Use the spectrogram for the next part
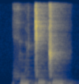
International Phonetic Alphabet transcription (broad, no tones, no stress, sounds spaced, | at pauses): x ũ z ǀ ĩ ǁ ĩ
